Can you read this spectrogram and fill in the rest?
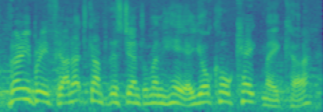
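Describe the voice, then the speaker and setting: A man's voice: sits high, animated, fast. A British man reporting live, interviewing members of the public on a handheld microphone. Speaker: outside broadcast reporter. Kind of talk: live vox pop interviewing. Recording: noisy crowd in a hall.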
